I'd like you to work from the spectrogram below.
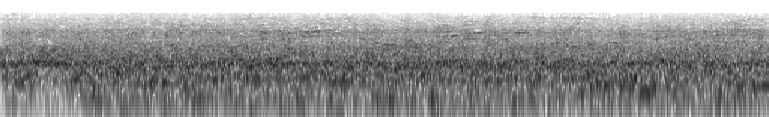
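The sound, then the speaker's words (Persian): Thousands of people cheering in Cairo's Tahrir Square, a loud, unbroken roar of crowd voices with shouts blending into a dense mass of sound for the whole stretch. “شبکه های تلویزیونی مختلف در سرتاسر دنیا برنامه های عادی خود را قطع کرده و هزاران نفر در میدان تحریر قاهره را نشان می دهند که هلهله کنان منتظر سخنرانی حسنی مبارک هستند.”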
